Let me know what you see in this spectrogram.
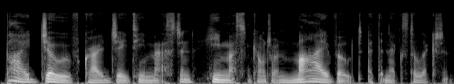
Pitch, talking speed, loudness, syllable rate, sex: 105 Hz, 210 wpm, -20 LUFS, 4.4 syllables/s, male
